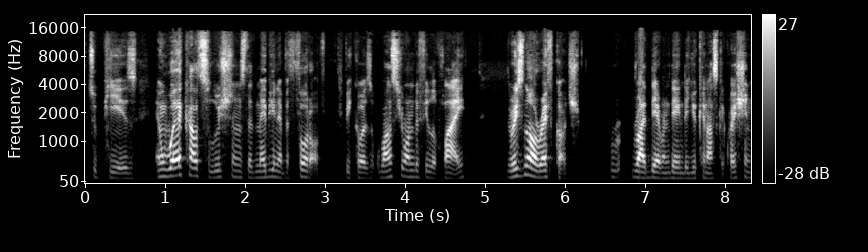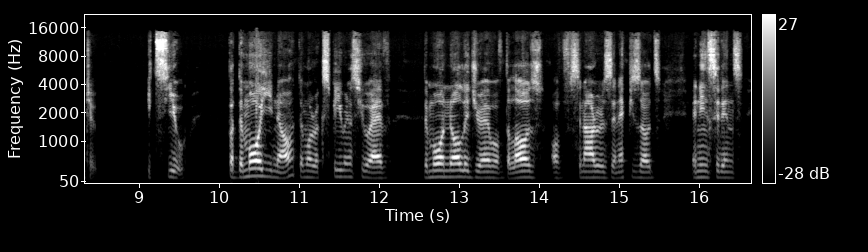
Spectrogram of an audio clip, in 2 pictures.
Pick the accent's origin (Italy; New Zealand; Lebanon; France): Italy; I am obviously from Italy and I got connection from Italy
